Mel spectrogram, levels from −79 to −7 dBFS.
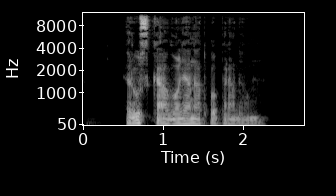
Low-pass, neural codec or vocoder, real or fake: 10.8 kHz; none; real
